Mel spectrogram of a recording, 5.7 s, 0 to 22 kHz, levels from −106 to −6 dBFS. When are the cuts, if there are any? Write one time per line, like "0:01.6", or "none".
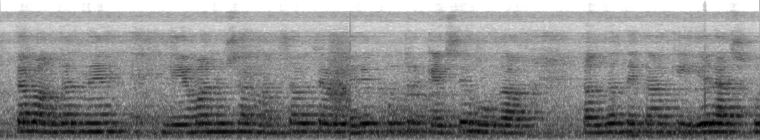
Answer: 0:02.6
